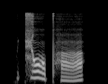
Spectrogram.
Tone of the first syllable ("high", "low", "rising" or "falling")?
falling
